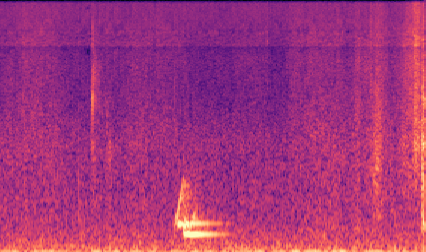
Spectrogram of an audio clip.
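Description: Quiet room with a steady low hum. A faint click comes about a second in, and a short two-note squeak or tone follows just before two seconds, with a small rustle near the end.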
